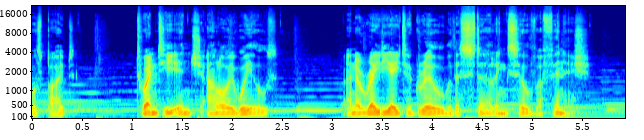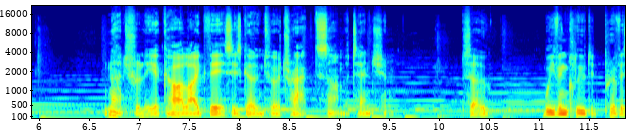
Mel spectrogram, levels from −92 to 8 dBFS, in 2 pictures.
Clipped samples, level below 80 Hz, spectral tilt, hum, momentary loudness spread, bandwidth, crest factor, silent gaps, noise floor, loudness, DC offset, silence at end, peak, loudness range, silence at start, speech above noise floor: under 0.1%; -50 dBFS; -5 dB/octave; none; 21 LU; over 20 kHz; 24 dB; none; -44 dBFS; -23 LUFS; under 0.1%; 0 s; 0 dBFS; 4 LU; 0 s; 21 dB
